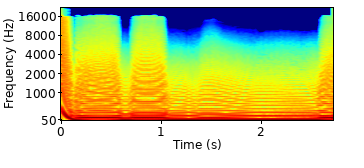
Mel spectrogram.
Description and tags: gabba long 004
gabba, kick, distortion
